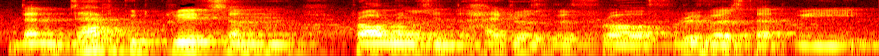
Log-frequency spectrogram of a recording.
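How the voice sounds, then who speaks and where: A man's voice: mid-range voice, flat delivery, moderate pace, darkish tone, a little hiss or hum. A man from Nepal, speaking earnestly as a government delegate in an interview, often restarting words. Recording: echoey room.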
